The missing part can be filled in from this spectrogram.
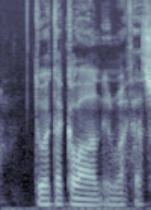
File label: "glaan", welsh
